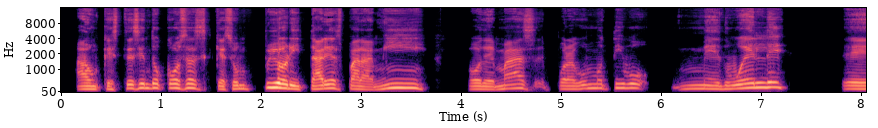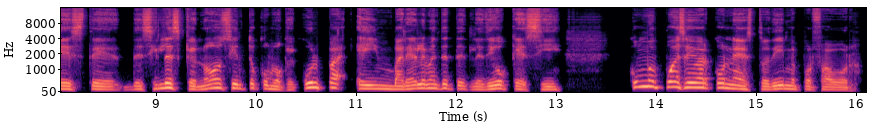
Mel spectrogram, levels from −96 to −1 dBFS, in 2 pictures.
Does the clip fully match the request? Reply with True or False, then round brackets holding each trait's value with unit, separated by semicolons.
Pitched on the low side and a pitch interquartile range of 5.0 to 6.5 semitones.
False (150 Hz; 5.6 semitones)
